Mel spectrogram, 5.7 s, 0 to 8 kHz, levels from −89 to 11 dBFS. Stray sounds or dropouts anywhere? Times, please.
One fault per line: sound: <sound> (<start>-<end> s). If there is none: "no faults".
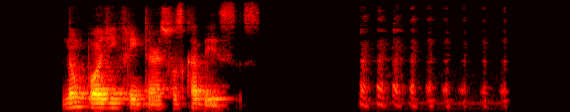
sound: laugh (3.6-5.1 s)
